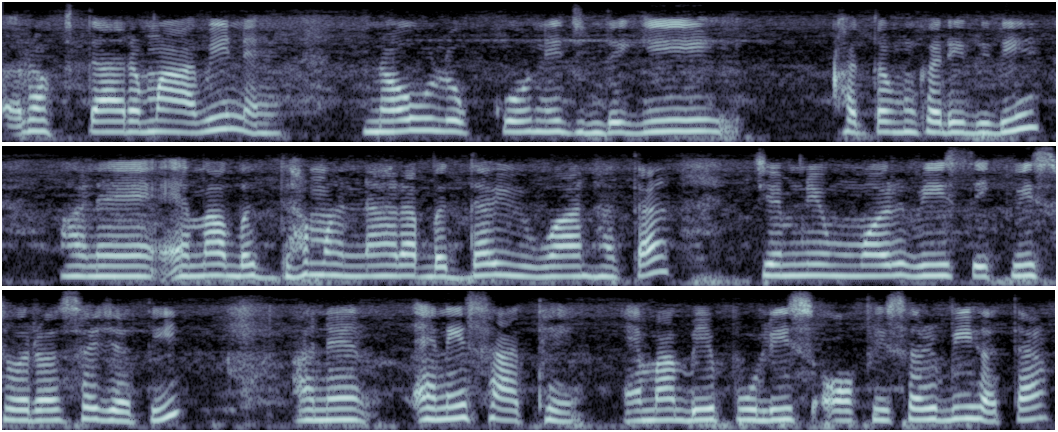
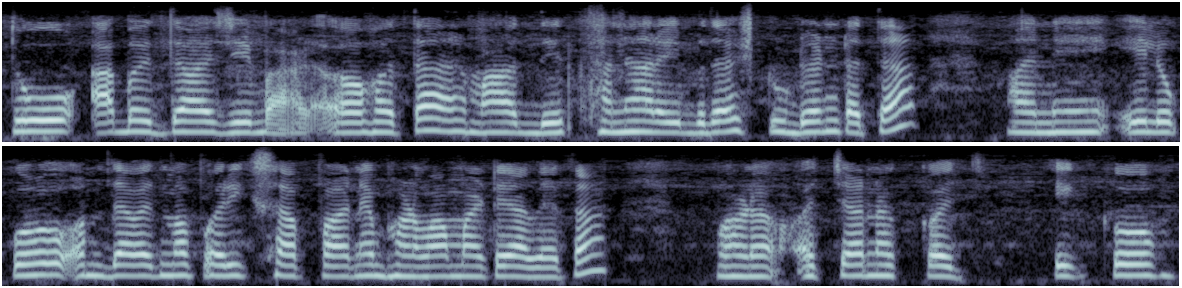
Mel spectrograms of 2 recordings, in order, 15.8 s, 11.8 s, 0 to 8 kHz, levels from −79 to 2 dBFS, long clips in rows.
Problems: constant background noise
